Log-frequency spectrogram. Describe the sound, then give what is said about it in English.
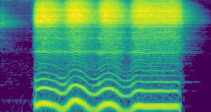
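A voice imitates a bee's buzz with one sustained, low, rasping "zzz" lasting about two seconds, its pitch wavering up and down in slow waves before it cuts off. “Did you ever hear a bee buzz? A bee buzz like this.”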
